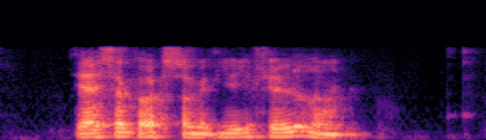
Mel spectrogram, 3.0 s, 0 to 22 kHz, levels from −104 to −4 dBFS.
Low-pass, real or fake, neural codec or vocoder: 5.4 kHz; fake; codec, 16 kHz, 2 kbps, FunCodec, trained on Chinese and English, 25 frames a second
